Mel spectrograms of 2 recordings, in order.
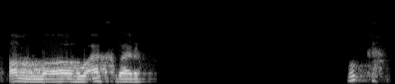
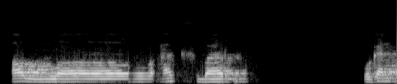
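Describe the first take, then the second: The two takes are said the same way.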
